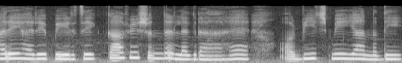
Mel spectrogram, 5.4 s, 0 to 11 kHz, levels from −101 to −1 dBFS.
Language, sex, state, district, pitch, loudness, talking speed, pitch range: Hindi, female, Bihar, Kaimur, 230 Hz, -14 LUFS, 155 wpm, 220-245 Hz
